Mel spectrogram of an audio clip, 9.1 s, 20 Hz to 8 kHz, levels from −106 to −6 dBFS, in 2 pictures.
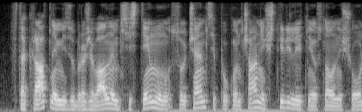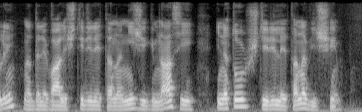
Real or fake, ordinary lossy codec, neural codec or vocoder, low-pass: real; none; none; 7.2 kHz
